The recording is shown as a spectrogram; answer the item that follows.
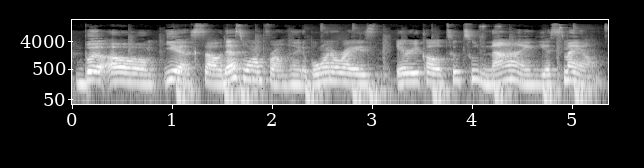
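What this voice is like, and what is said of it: Southern country accent. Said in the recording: “I'm from Blakely, Georgia... Southwest Georgia... until they listen to how I talk and they like, oh no, that's that you got you got a country accent.”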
